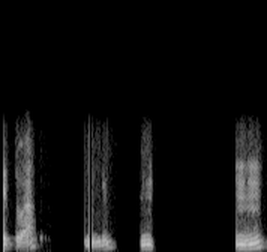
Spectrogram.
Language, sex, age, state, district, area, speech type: Sanskrit, male, 45-60, Karnataka, Shimoga, rural, conversation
